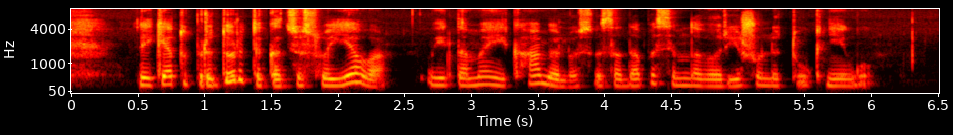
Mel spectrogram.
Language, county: Lithuanian, Vilnius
